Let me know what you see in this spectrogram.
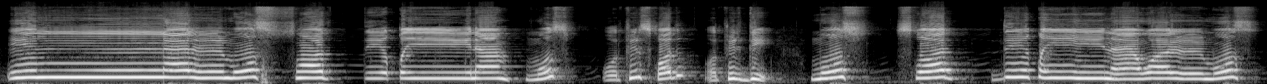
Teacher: یہاں پر بہت سے لوگ مصدقین مصدقات پڑھتے ہیں، لیکن یہاں پر صاد پر ایک تشدید چھوڑ دیتے ہیں، تو آپ نے صاد پر بھی، صاد کو بھی 2 بار پڑھنا ہے، دال کو بھی 2 بار پڑھنا ہے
